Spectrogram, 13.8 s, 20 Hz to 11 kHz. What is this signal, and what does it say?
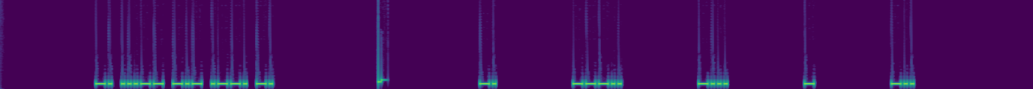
Morse code, heard as a keyed tone, about 28 wpm, spaced as for 12 wpm, 700 Hz. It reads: N3KPN N8BTD
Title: USA Call Signs - 5 Characters - 8x Character Spacing - 28wpm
